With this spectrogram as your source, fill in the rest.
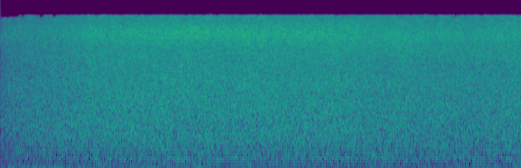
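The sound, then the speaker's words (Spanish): A steady, full hiss of sea waves washing on a beach at Torremolinos on the Costa del Sol, loud, with no distinct breaks or swells, just a constant roar and no voices, on a clear, cloudless, sunny day. “Y estamos, claro, frente al mar.”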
